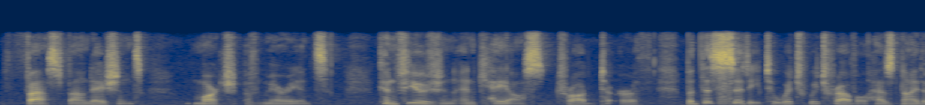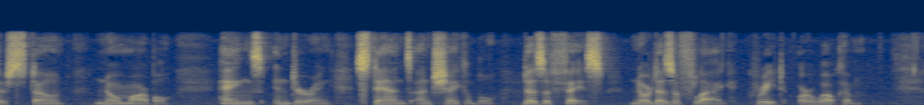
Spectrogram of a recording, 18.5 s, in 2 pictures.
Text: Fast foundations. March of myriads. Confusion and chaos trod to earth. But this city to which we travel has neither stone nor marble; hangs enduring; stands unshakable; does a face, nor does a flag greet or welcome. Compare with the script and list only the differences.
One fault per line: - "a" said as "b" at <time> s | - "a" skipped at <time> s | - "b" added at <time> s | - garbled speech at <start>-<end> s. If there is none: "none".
none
